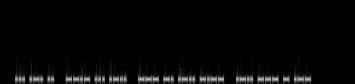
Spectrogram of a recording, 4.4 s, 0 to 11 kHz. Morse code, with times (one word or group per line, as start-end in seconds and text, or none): 0.2-0.7 SRI
0.8-1.6 QSL
1.7-2.8 ONLY
3.0-3.9 LOTW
